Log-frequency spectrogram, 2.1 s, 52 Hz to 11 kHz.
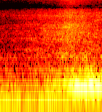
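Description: Ford F-150 pickup running down the road, heard from inside the cab: steady low engine and road rumble that grows louder about a second in, with a steady droning hum as the truck pulls harder.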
